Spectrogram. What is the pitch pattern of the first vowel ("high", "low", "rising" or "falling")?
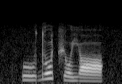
low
